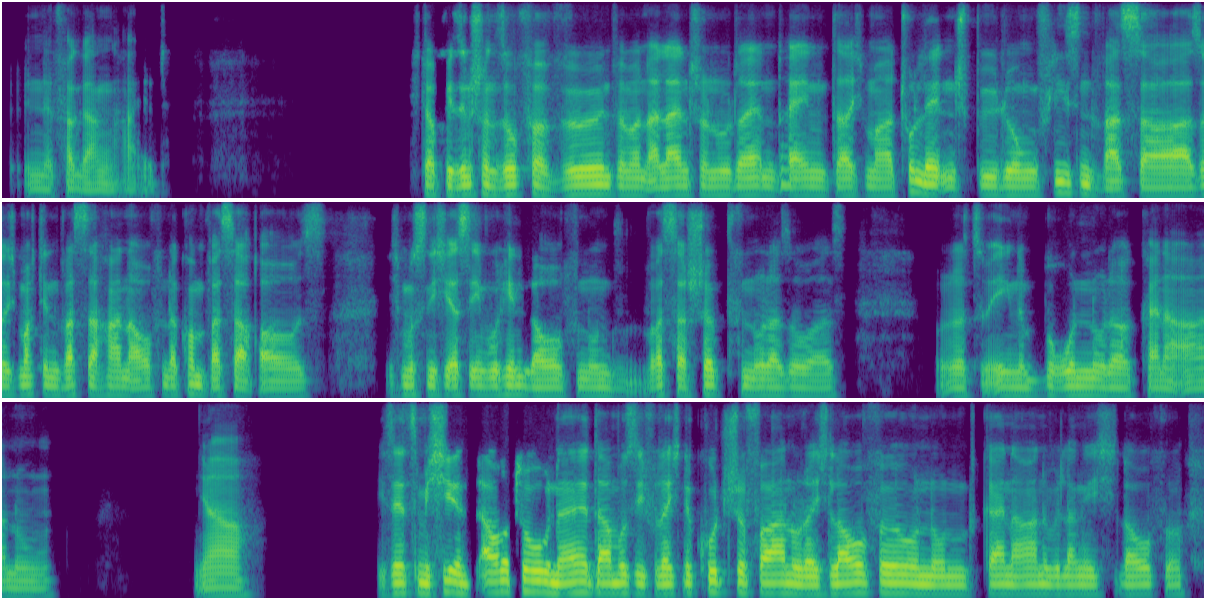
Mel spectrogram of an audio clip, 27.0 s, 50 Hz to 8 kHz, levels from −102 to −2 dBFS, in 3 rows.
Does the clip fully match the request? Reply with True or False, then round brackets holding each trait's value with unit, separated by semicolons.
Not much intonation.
False (3.0 semitones)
